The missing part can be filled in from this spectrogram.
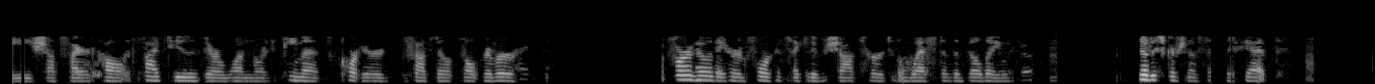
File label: PD Dispatch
